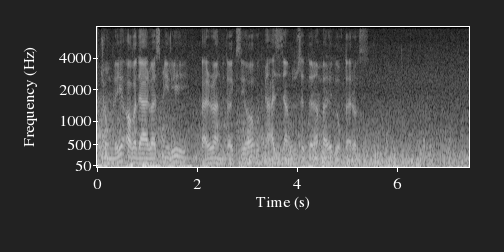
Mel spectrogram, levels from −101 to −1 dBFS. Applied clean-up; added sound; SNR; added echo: none; Thunder; -3 dB; none.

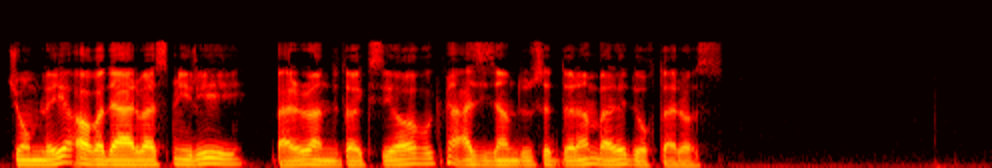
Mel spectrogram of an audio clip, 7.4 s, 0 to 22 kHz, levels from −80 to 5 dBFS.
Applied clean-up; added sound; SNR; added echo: none; none; none; none.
